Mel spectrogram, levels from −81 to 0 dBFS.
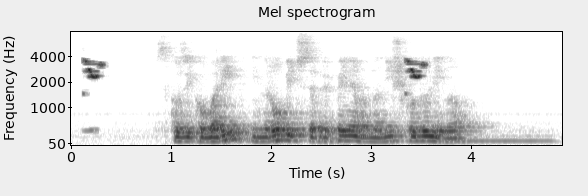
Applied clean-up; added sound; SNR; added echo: none; Bird; -1 dB; reverberation time 2.3 s.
